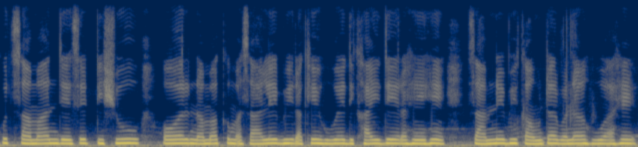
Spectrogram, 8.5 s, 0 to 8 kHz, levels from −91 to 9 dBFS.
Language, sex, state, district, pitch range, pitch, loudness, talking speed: Hindi, female, Chandigarh, Chandigarh, 195-210 Hz, 205 Hz, -10 LUFS, 140 wpm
